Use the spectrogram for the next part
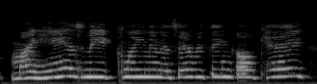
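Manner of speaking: innocent high-voiced interruption; mimicked roommate. Acts out Kayla interrupting at door.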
